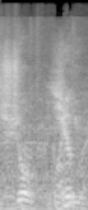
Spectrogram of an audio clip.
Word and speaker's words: Zhou Guanyu: He's Japanese, so the pronunciation is a little tricky, but I'm pretty sure it's Zhou Guanyu.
